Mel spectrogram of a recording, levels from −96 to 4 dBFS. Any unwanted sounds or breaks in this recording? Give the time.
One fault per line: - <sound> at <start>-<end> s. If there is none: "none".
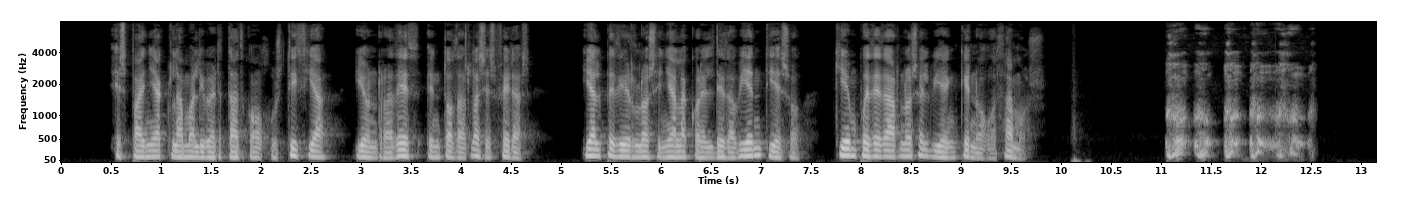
- whoosh at 10.1-10.3 s
- cough at 11.0-12.6 s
